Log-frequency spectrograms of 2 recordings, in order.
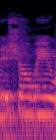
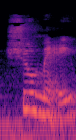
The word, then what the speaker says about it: Chaumet: apologize for that um the correct pronunciation of the brand is actually shumei which is the french pronunciation so thank you so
